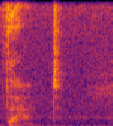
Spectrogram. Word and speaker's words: ðæt: The word is pronounced that. So the difference between the adjective and the pronoun is the first letter, that as the adjective and that as the pronoun.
